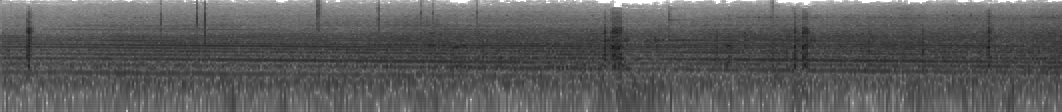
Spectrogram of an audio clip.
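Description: Tractor-drawn ladder fire truck's siren sounding a steady wail that slowly falls in pitch, over the truck's engine, with two short sharp blasts about a second apart near the middle.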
